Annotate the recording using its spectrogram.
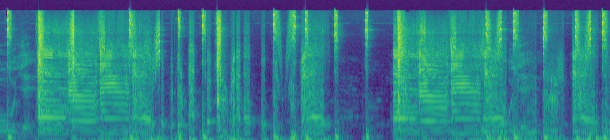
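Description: Hip hop music played on turntables: a drum beat under a looped melodic phrase that repeats about every three and a half seconds, with record scratching.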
